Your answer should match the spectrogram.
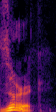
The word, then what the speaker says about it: Zurich: This one is from Roberto Moreno in Zurich. Is that how you pronounce Zurich. – It? Zurich.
